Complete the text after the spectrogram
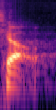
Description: jump.opus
